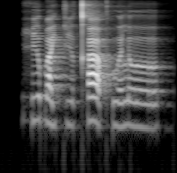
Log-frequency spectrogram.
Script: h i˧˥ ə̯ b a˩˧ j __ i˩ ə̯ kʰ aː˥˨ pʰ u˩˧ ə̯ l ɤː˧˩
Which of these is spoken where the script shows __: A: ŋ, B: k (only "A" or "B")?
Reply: B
